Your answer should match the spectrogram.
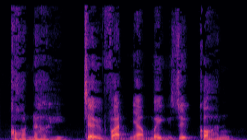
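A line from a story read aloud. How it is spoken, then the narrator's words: Trembling, frightened woman. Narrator (Vietnamese): Bà Cả Chi vẫn còn chưa hết kinh sợ vì tiếng sét ban nãy, bà run rẩy nói với Trinh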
